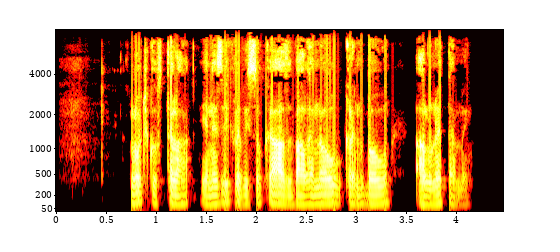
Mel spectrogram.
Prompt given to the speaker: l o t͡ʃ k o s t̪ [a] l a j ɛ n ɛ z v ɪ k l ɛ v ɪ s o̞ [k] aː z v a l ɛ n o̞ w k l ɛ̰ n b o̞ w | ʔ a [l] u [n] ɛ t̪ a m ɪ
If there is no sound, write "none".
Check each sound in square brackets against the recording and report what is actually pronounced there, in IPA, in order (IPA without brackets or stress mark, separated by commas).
ɛ, k, l, n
